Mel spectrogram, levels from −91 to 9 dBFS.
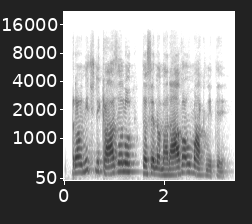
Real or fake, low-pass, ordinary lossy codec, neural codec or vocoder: fake; 14.4 kHz; MP3, 96 kbps; codec, 44.1 kHz, 2.6 kbps, SNAC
